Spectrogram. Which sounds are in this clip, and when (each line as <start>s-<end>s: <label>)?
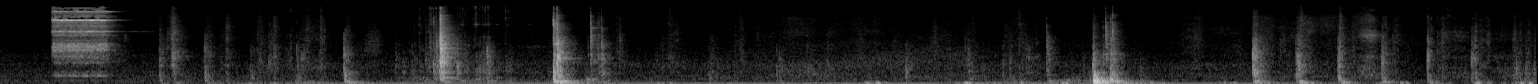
0.5s-1.4s: bell ringing
1.6s-3.9s: footsteps
4.2s-6.3s: door
6.5s-10.7s: footsteps
10.8s-11.7s: door
12.4s-15.4s: footsteps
